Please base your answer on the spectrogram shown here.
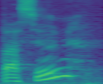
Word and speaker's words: bosun: so is there someone on the boat named bassoon or I mean I guess yeah where's bassoon it's pronounced away listen okay this I have admitted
